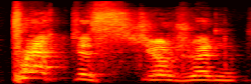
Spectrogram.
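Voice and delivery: high, sing-out classroom call; mock teacher command. Teacher dismissing children to practice, high-pitched mock command.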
